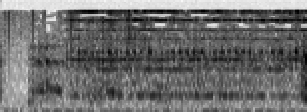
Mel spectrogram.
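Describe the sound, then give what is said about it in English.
A telephone bell rings in one long, unbroken burst lasting over a second, fairly loud, with no one speaking over it. “Oh, let it ring. Let it go on ringing. It's a trick of some kind. I won't answer it.”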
